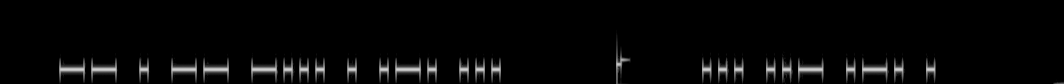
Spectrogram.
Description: Morse code, heard as a keyed tone, about 15 wpm, 700 Hz. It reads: MEMBERS SURE
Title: Sets of 3 Words - New Word Drill - 15wpm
